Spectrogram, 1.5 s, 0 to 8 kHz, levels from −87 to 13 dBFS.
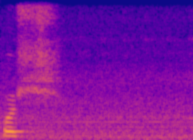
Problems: constant background noise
